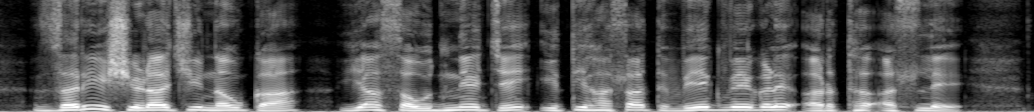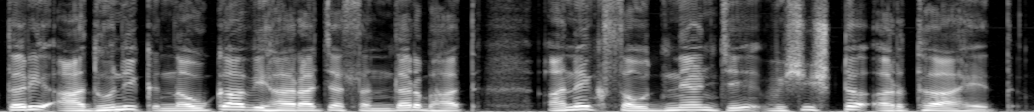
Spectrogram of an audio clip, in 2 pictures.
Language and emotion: Marathi, neutral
